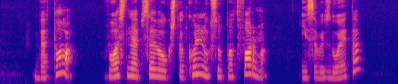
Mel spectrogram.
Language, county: Lithuanian, Alytus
